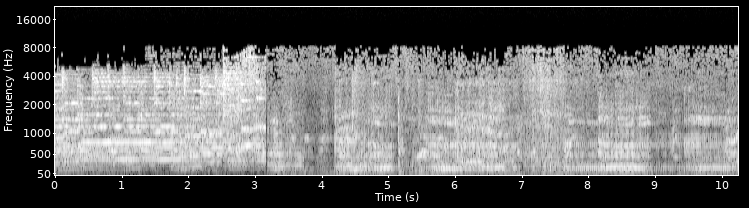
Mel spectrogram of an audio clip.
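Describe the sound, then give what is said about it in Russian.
Tigers and lions in a circus trainers' act roar and growl, loud throaty bursts repeating over about ten seconds with a long rumbling roar at the start and no talking. “Если вы послушаете, просто послушайте, а не посмотрите работу, допустим, дрессировщиков тигров, львов, вы услышите совершенно определенную звуковую кулису, которая свойственна только этим номерам.”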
